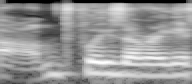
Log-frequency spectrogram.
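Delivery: put-on pleading voice. Retelling a wrestling match, quoting The Miz begging the referee. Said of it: "he's begging for the ref".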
